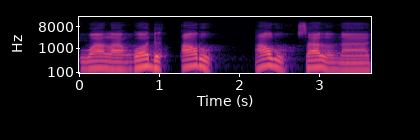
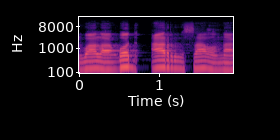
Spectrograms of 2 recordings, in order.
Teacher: Nggih Niki walaupun belum diajarkan tentang ro tafhim dan ro t kalau ro sukun didahului fathah ini dibaca agak memoncongkan bibir ng arane Ro tafhim ngih Jadi walaqod Aru aralna jangan walaqod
